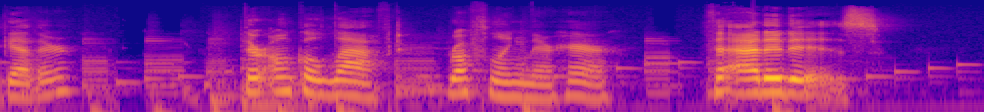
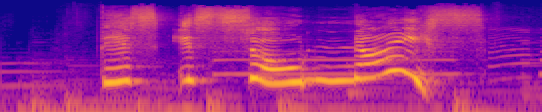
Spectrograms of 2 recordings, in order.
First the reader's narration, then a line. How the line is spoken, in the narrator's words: Kara cried, marveling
